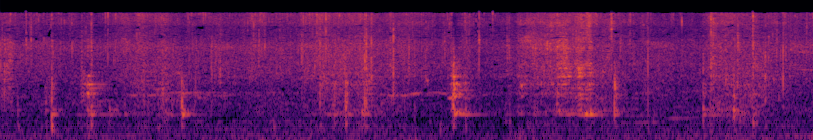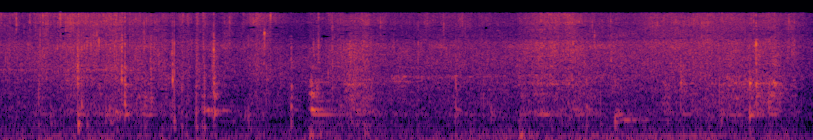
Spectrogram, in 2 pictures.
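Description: A hand mixing raw quail pieces with spice powders and ginger-garlic paste in a steel plate: a steady wet rustle with irregular small clicks of meat and fingers against the metal.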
